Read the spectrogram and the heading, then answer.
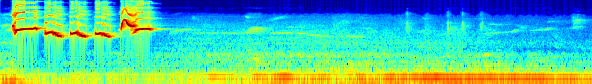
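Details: Singing orange-headed thrush, North Bali, played to stir silent birds: a rapid run of about five loud whistled phrases, several sliding downward, ending in an upswept note, then quiet with steady low hum.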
